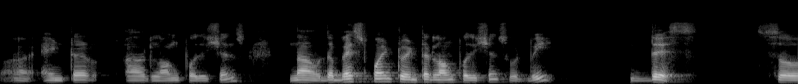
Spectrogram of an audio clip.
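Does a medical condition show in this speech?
No.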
